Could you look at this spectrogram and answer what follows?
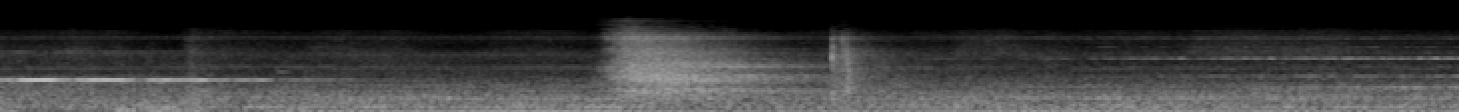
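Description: Subway train standing at an underground platform, about to pull out: a steady high tone fades out in the first second or so, then a short burst of hissing air about three seconds in, a click, and a steady low rumble from the train.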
